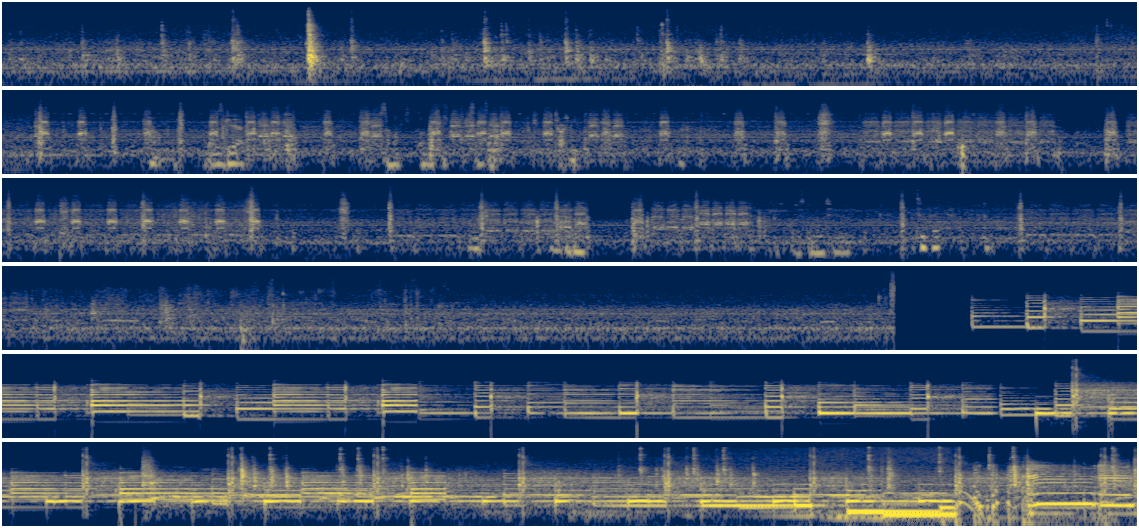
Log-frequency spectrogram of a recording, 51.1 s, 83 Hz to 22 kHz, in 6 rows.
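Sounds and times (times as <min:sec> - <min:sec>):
printer motors buzzing whir: 0:08.2 - 0:32.1, 0:43.6 - 0:51.0
printer rapid clicking: 0:08.8 - 0:22.8, 0:23.7 - 0:25.8, 0:43.6 - 0:51.0.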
